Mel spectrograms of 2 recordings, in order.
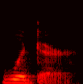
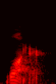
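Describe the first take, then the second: First: It is said in a Philadelphia accent, like wooder. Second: It is said in a standard American accent. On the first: "South Jersey slash Philadelphians peoples have, and they pronounce the word water like wooder" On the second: "the correct way to pronounce the word water is water"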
